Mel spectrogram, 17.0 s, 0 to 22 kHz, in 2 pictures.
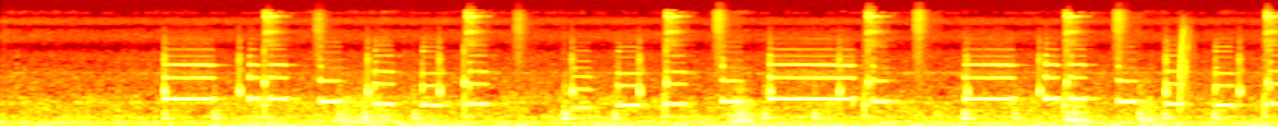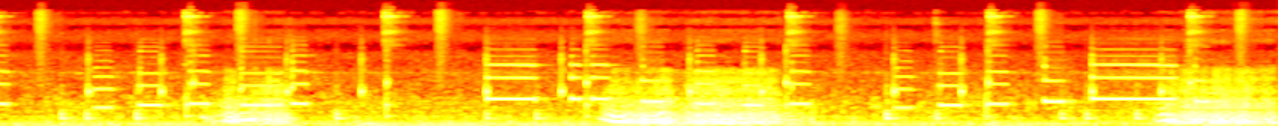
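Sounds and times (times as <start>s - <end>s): plinky electronic tune: 1.1s - 11.1s, 11.8s - 17.0s.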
